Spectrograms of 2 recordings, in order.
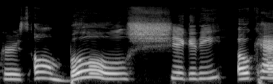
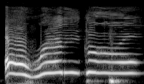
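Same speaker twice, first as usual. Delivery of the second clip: surprised delight; 11 semitones higher, 8 dB louder than usual. Real, not acted. Surprised at a gifted membership.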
